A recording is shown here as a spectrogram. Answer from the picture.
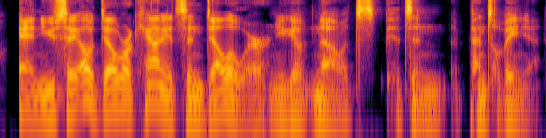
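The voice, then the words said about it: Regional Delaware County accent. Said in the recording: “we're oddly known for the way we pronounce words ... You're holding on to the regional accent.”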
